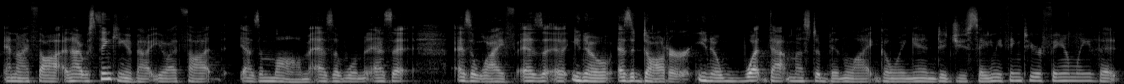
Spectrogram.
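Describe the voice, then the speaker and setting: A woman hosts a relaxed conversation. Her voice sits low for a woman, and she keeps up a steady stream of supportive affirmations. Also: brisk. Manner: supportive, with many short affirmations. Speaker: host. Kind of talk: casual interview.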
